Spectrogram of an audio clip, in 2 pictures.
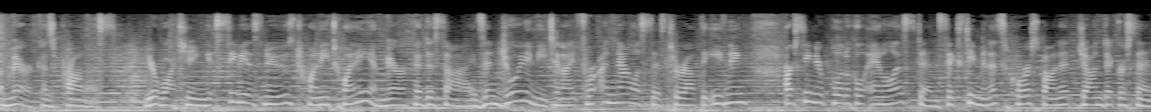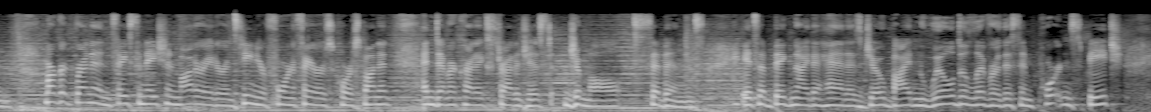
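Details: Adult woman, news presenter; normal fluent speech.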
